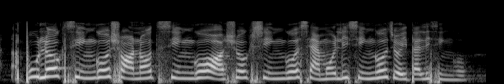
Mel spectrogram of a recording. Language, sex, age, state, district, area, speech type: Bengali, female, 30-45, West Bengal, Nadia, rural, spontaneous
